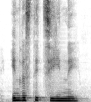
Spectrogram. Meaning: investment (attributive) (pertaining to investment)
- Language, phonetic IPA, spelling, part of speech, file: Ukrainian, [inʋesteˈt͡sʲii̯nei̯], інвестиційний, adjective, Uk-інвестиційний.ogg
